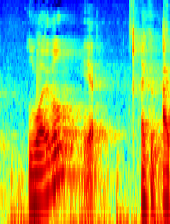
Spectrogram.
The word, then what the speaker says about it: Loibl: more no records so your name is g loable yep I I pronounced it correctly perfect wow okay that's a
